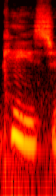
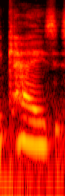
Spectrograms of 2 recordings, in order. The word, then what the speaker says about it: Kays: There's an artist called Hayden Keys. Do you know him? – No. – It might be Kays. It's spelled K-A-Y-S. Hayden Kays. – Mm-hmm. – Keys.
